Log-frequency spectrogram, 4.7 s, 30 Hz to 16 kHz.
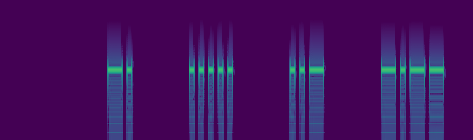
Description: Morse code, heard as a keyed tone, about 25 wpm, spaced as for 12 wpm, 690 Hz. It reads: N5UY
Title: USA Call Signs - 4 Characters - 4x Character Spacing - 25wpm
